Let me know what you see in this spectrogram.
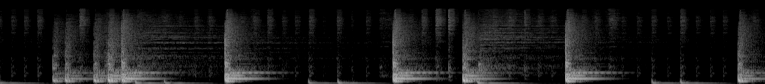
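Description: From start to finish the music sounds dull and airless at the top, with nothing at all above about 14.1 kHz and the artefacts of an earlier encoding still present. The likely cause is low-bitrate audio saved at a high bitrate: those artefacts and the cut-off fit an earlier pass through a low-bitrate codec such as Vorbis at around 36 kbit/s, and re-encoding it as MP3 at a generous rate like 256 kbit/s cannot bring back what that first pass discarded.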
